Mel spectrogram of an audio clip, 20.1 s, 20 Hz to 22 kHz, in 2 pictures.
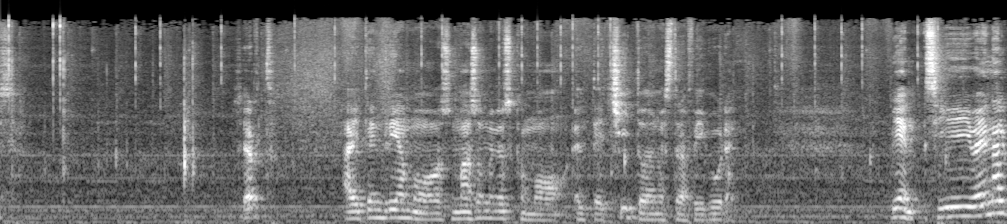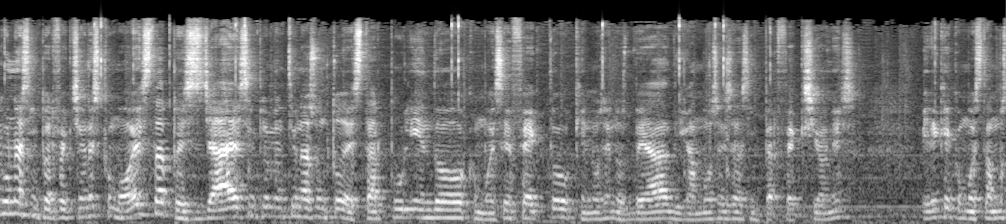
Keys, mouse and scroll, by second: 0.7 click, 1.0 scroll down 2, 1.6 middle click, 2.1 Tab, 2.4-3.2 middle drag, 3.2 scroll down 1, 3.6-5.2 middle drag, 5.4 middle click, 5.8 middle click, 6.2 shift+middle drag, 6.5 scroll up 1, 8.0-8.5 middle drag, 8.8 shift+middle drag, 9.1 scroll up 2, 9.5 shift+middle drag, 9.8-10.2 scroll up 1, 10.3 shift+middle drag, 10.8 scroll up 1, 11.2 click, 11.6 middle click, 12.6 click, 13.6 Tab, 14.8 click, 16.3 click, 17.4 click, 17.9 scroll down 2, 18.1-19.4 middle drag, 19.4 click, 19.5 middle click, 19.8-20.1 scroll up 1.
